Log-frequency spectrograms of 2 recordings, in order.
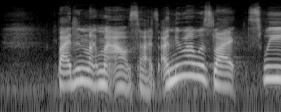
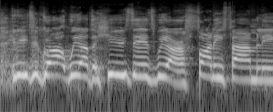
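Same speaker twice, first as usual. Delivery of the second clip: scolding; 6 semitones higher, 5 dB louder than usual. Retold or imitated. Family scolding her as kid.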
